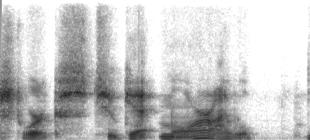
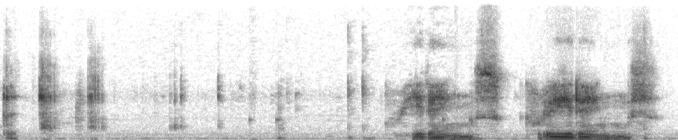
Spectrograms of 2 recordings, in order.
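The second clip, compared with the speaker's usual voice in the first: sinister-sounding voice, lower and quieter; 7 semitones lower, 5 dB quieter than usual. Returning a greeting: diabolical-sounding voice. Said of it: "that sounded diabolical".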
